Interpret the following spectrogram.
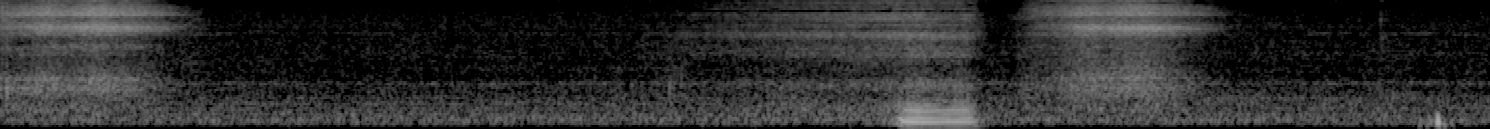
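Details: An old dog sleeping soundly: slow, rough breathing with a brief buzzing snort midway; snoring.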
